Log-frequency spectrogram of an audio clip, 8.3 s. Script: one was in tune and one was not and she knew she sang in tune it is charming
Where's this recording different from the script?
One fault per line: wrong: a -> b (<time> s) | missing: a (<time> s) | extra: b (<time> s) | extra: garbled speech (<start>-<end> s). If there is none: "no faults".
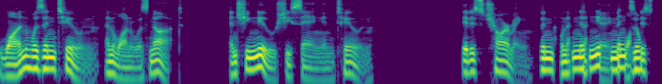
extra: garbled speech (6.8-8.2 s)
